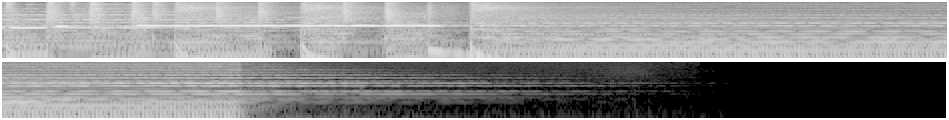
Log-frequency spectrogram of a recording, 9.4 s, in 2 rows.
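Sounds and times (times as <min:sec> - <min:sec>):
flute theme: 0:00.0 - 0:07.3.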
